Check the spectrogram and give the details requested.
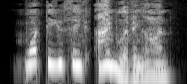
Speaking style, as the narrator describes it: She asked sharply

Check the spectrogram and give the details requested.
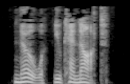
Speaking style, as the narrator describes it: Harper said sharply

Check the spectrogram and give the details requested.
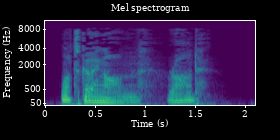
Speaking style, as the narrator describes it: I said quietly

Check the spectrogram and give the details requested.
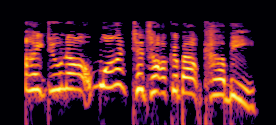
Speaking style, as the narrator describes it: I yelled

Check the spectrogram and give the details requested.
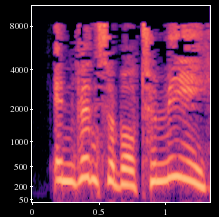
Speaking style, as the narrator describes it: he cried, and realized his voice was shaking

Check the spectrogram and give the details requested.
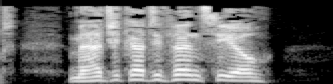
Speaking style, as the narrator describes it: she called out

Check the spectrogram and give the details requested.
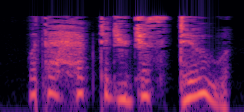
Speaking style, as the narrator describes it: I whispered

